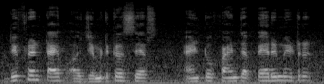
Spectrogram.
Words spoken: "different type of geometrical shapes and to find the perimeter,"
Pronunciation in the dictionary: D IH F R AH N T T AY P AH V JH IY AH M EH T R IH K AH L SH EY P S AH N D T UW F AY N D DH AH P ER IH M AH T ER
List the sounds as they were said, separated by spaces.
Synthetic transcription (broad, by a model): D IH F R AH N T T AY P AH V JH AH M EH T IH K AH L S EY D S AH N D T UW F AY N D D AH P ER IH M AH T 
